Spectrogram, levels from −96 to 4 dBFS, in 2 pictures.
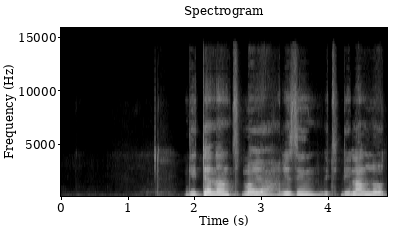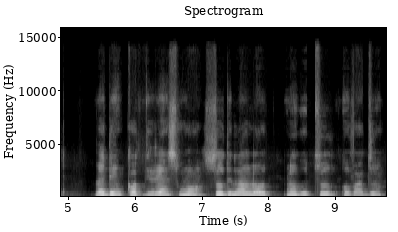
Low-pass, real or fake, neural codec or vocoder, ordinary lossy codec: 14.4 kHz; fake; codec, 44.1 kHz, 2.6 kbps, SNAC; none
